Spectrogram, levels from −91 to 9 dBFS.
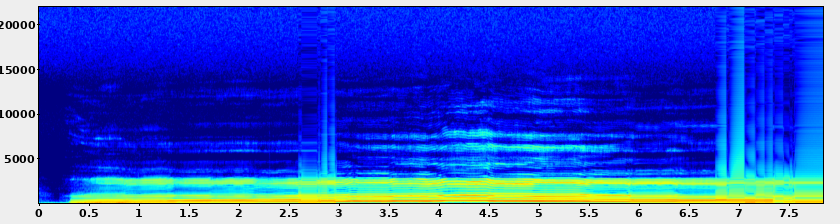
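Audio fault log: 2.60–2.98 s and 6.77–7.84 s: robotic sound from repeated short buffers. The music collapses into a rigid metallic buzz at 134 Hz, most of the first span and completely in the last. This is likely from a roughly 7.5 ms slice being looped while fresh audio was skipped. On a spectrogram, flat harmonics sit at multiples of 134 Hz, and the waveform shows identical cycles.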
